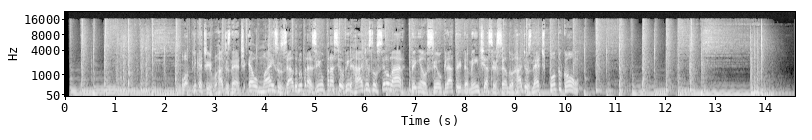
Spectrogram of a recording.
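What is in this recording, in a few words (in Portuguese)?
O mais usado no brasil, masculino; RadiosNet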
